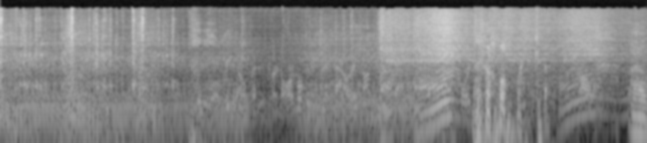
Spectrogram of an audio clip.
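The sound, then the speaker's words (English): A chainsaw used for chopping down trees at a house drones loudly and steadily, its pitch wavering as it revs, while a voice talks over the noise toward the end. “Get this chainsaw going here.”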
